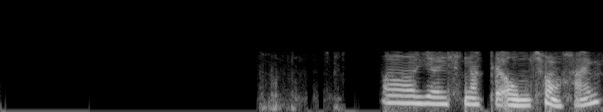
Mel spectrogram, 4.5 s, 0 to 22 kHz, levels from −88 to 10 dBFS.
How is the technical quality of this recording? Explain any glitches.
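The technical quality is poor: heavy RealAudio 14.4 codec damage runs through the whole speech recording. From start to finish, nothing above about 3.8 kHz survives, and the voice sounds muffled and gargly, which points to a very low rate near 8 kbit/s. This early dial-up codec crudely models the voice and discards detail. A simple telephone band-limit would sound dull but clean, whereas here the voice itself is smeared into a watery, bubbling texture.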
